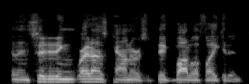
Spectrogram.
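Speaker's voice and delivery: ordinary talk, nothing marked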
